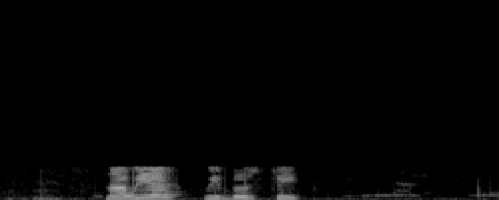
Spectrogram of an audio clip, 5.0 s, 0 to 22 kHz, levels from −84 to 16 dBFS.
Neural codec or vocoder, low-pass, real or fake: none; 3.6 kHz; real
